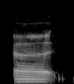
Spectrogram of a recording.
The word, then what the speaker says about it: Gijón: He's also been the assistant manager of Sporting Gijón, is it called? Gijón? – Gijón. G-I-J-O-N. Yeah.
